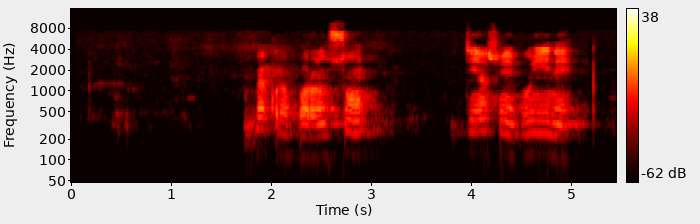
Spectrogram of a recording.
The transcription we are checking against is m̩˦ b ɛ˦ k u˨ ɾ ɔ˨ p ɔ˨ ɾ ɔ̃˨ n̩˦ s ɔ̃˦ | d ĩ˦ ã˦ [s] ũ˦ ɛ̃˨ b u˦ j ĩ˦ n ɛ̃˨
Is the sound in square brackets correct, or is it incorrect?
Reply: correct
